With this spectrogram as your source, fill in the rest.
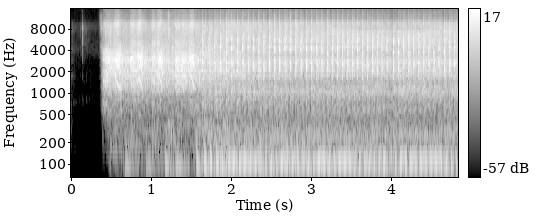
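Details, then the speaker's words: Aprilia RS4 125 that dropped a valve, first start after engine work, with a possibly weak battery: cranks briefly, catches at once and settles into a quick, steady idle with oil pressure; owner briefly suspects rod knock but concludes it's probably fine. "Okay, it started. We got oil pressure."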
